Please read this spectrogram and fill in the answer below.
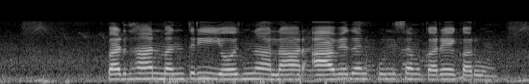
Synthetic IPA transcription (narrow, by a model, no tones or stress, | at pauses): pɾɐɾd̪ʱaːnmənt̪ɾiːjoːd͡ʒnaːlaːɾaːʋeːd̪ənkunsɐmkɐɾeːkɐɾum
